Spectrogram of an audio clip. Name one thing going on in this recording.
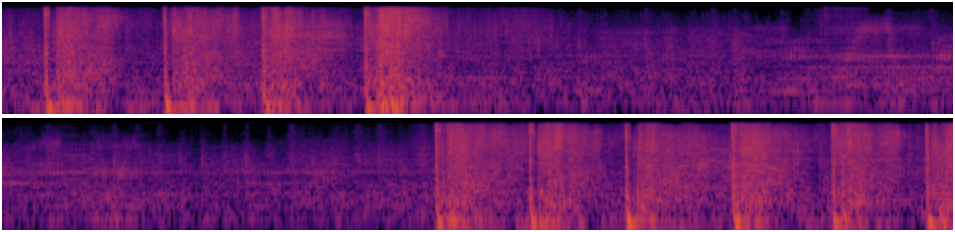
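Heavy gunfire booms in bursts with ringing echoes.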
